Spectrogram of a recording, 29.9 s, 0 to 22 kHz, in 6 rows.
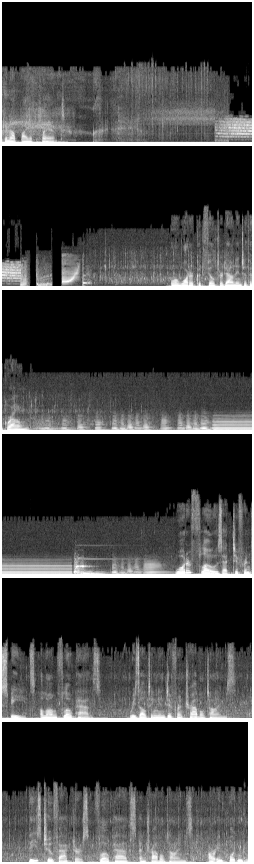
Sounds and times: Speech: 0:00.0 - 0:01.3, 0:08.4 - 0:10.6, 0:18.5 - 0:22.0, 0:22.6 - 0:24.7, 0:25.6 - 0:29.9
Water: 0:00.0 - 0:04.8, 0:06.5 - 0:16.1, 0:17.8 - 0:29.9
Music: 0:10.7 - 0:18.5.

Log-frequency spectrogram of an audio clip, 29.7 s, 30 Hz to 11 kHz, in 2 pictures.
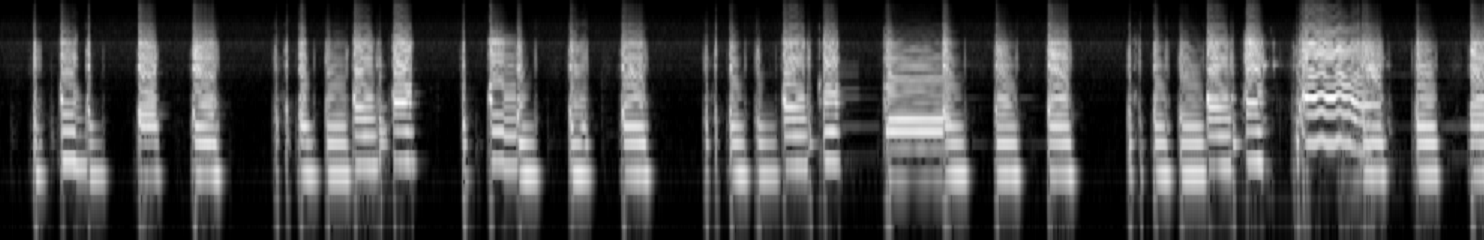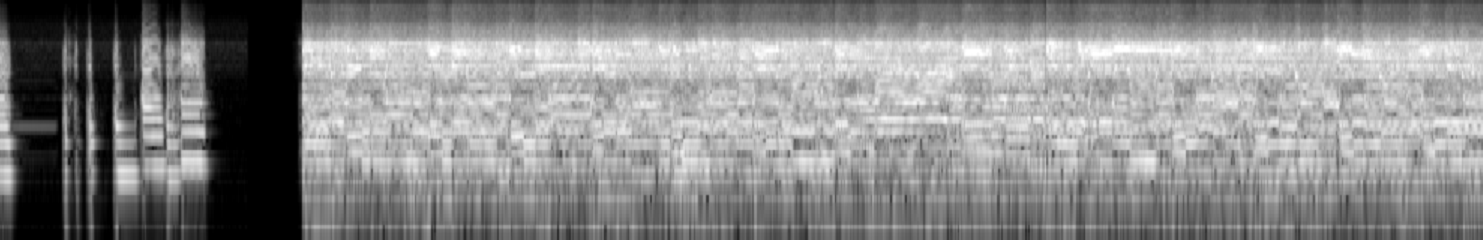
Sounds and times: Electric guitar: 0:00.0 - 0:17.0, 0:17.8 - 0:29.6.

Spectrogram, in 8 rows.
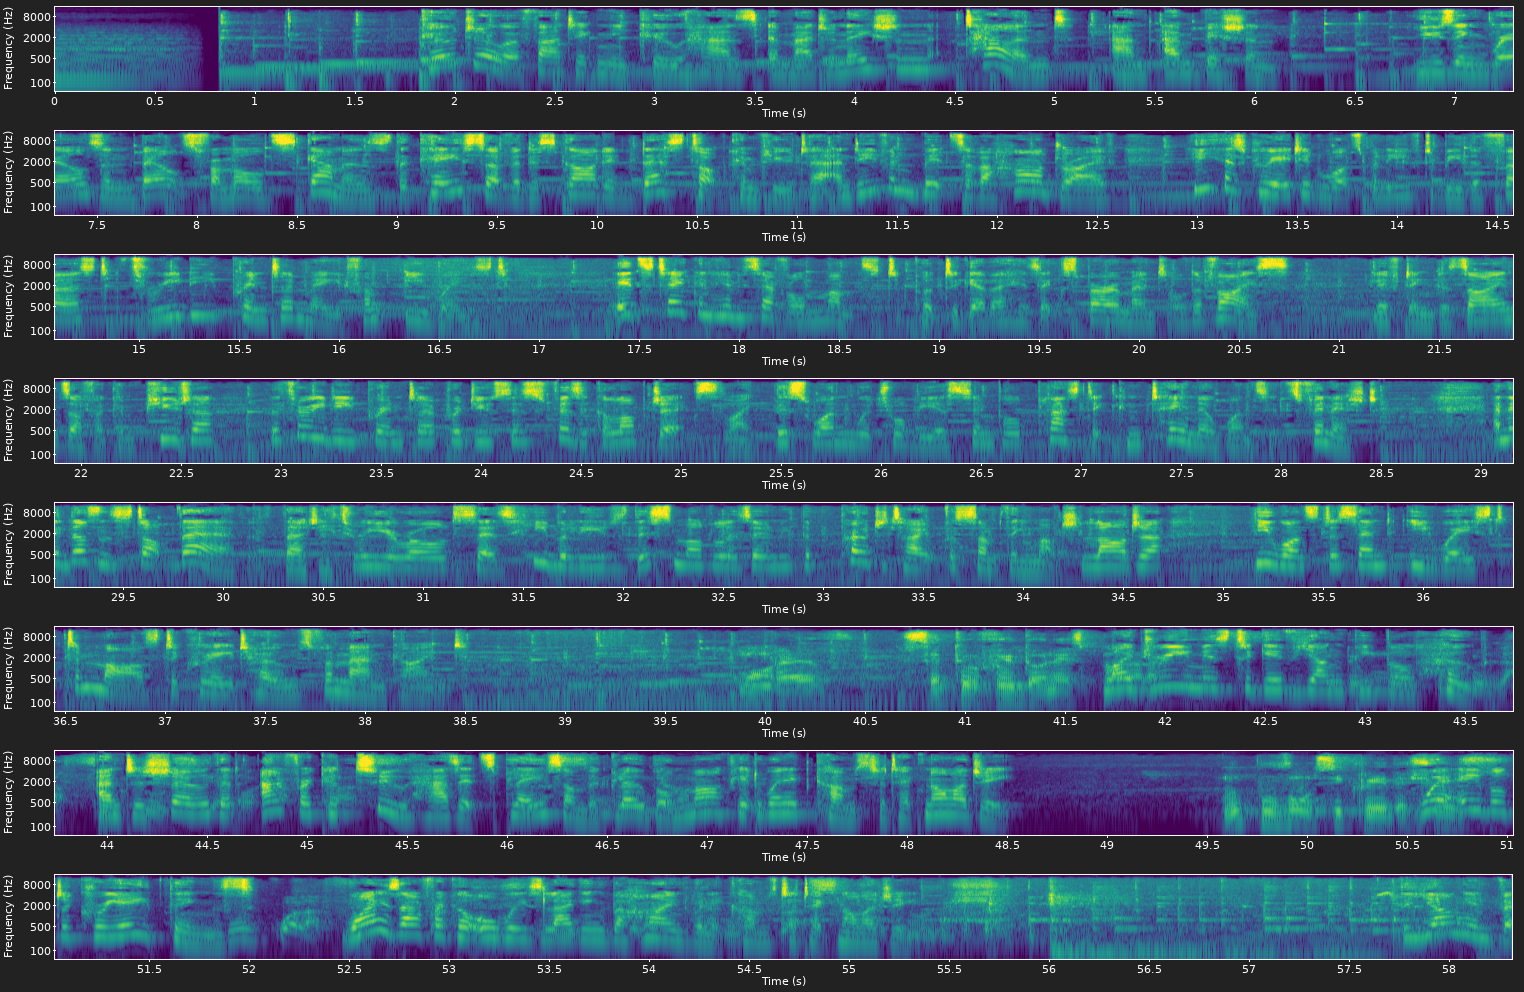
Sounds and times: Music: 0:00.0 - 0:48.6, 0:49.7 - 0:58.3
Speech: 0:01.8 - 0:06.1, 0:06.8 - 0:16.8, 0:17.4 - 0:38.5, 0:39.9 - 0:48.6, 0:49.6 - 0:55.8, 0:57.8 - 0:58.3.

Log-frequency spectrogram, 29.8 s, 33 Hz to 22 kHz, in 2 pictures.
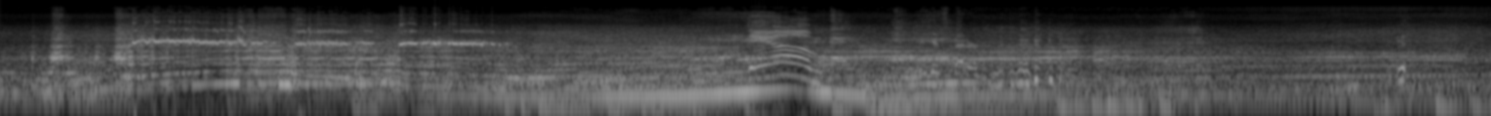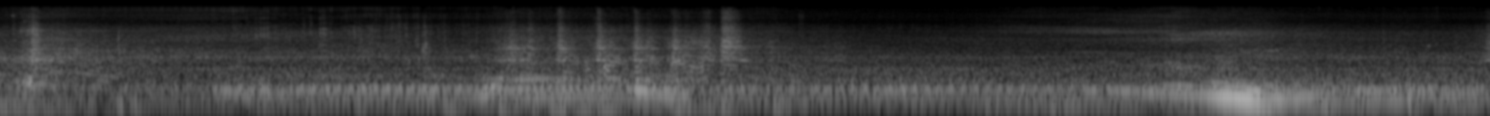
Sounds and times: Car: 0:00.0 - 0:29.8.

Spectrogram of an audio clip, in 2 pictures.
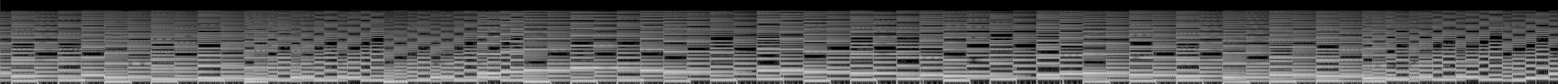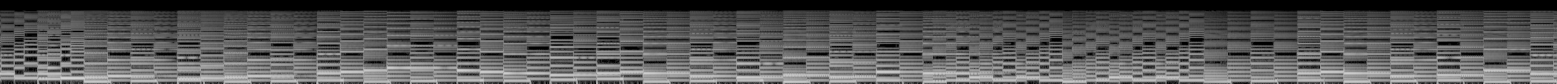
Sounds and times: Music: 0:00.0 - 0:31.1.

